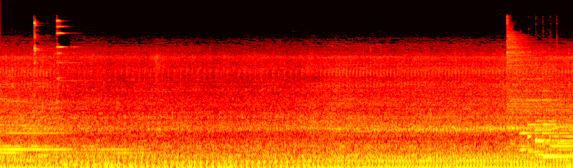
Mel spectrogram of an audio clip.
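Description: Motorcycle engine idling steadily with an even, fine pulse. Background music is heard in the first second and again near the end.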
